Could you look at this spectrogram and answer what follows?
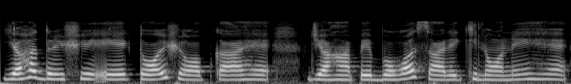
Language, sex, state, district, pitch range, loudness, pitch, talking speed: Hindi, female, Jharkhand, Palamu, 215-245 Hz, -18 LUFS, 230 Hz, 135 wpm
